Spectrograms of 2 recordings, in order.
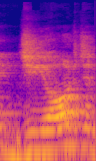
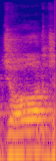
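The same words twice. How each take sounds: First: जॉर्ज said "jiorj", with an extra "ee"; wrong pronunciation. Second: जॉर्ज said as one syllable, "jorj"; correct pronunciation. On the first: Teacher contrasting the wrong जॉर्ज "jiorj" for students. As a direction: read जॉर्ज as "jiorj", the spelling way. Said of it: "जॉर्ज नहीं होता है". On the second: Teacher giving students the Oxford जॉर्ज as "jorj". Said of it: "जॉर्ज होता है". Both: Shown as a demonstration.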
